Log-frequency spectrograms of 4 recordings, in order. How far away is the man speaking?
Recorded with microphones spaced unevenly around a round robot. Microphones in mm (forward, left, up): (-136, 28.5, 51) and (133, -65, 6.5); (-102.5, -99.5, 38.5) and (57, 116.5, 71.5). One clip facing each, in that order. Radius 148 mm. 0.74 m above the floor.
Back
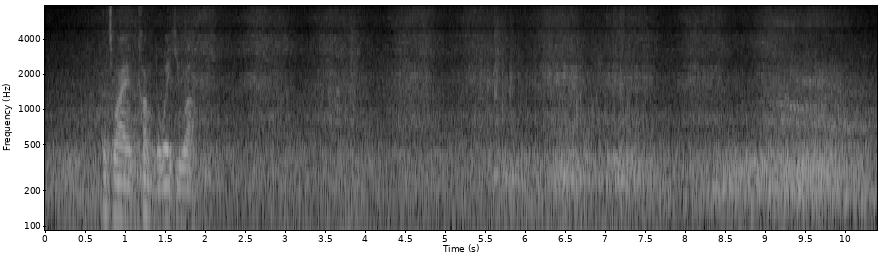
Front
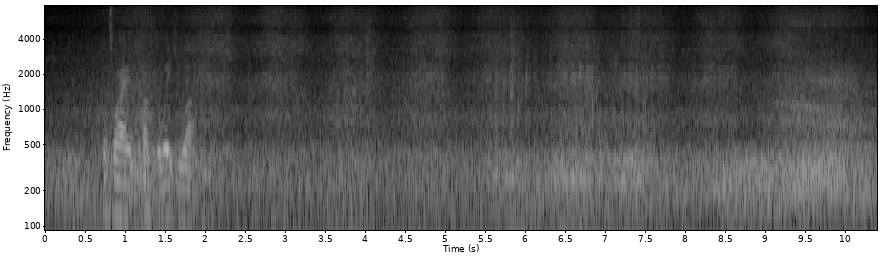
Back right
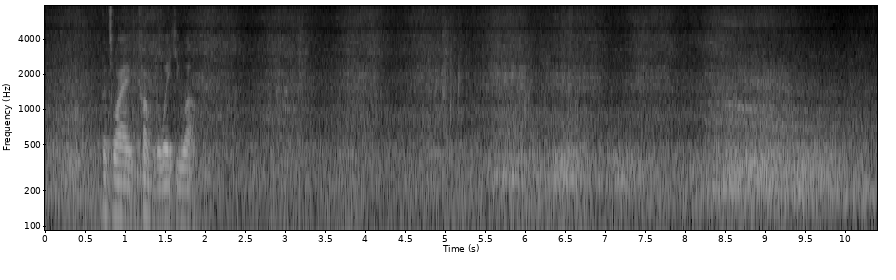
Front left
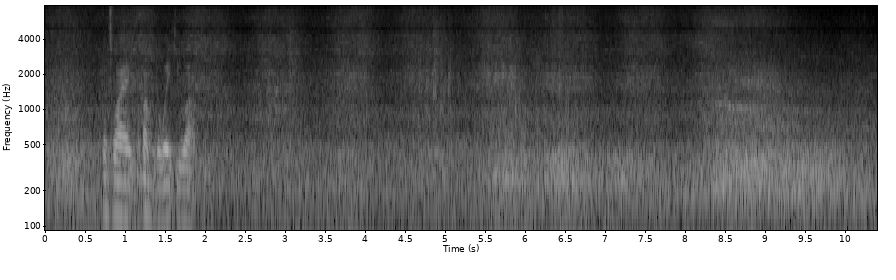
About 0.5 m.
